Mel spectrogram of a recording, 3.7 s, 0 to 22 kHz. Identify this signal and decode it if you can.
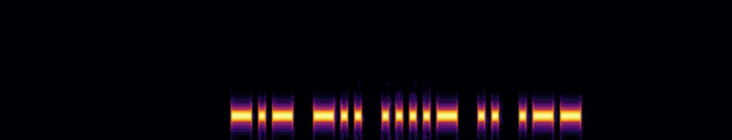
Morse code, heard as a keyed tone, about 36 wpm, 700 Hz. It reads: KD4IW
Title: USA Call Signs - 5 Characters - 35wpm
